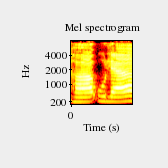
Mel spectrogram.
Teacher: مد واجب، اس کی مقدار جو ہے 3 سے 4 الف کے برابر کھینچیں گے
